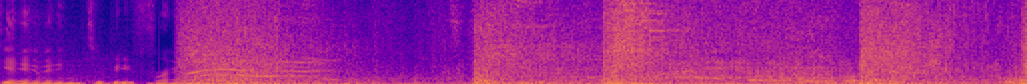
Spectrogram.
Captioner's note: characters grunting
